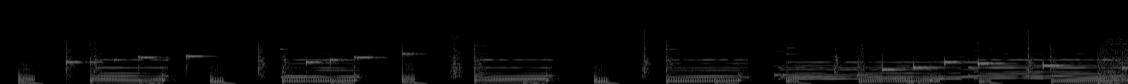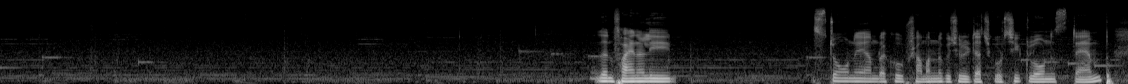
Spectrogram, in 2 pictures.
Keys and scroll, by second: 0.1-0.9 typing, 1.5 ctrl+s, 1.6 ctrl+j, 1.7 ctrl+t, 4.1 Up, 6.0 ctrl+s, 11.6-13.6 typing, 16.7-20.2 typing.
